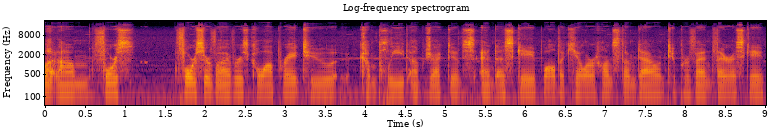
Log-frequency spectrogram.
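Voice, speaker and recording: A soft-spoken man in a monotone, flat intonation, with music in the background. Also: medium pitch for a man, fairly slow pace. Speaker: YouTuber pitching game concepts. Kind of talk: casual monologue. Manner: halting, many fillers.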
